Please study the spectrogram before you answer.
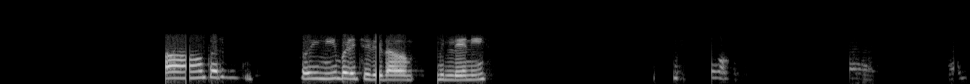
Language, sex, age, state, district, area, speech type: Dogri, female, 18-30, Jammu and Kashmir, Udhampur, rural, conversation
